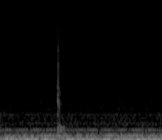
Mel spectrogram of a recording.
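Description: Near silence: faint room tone with a low steady hum and one faint click a little under a second in.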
